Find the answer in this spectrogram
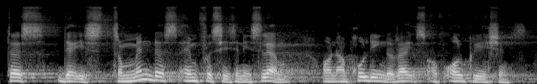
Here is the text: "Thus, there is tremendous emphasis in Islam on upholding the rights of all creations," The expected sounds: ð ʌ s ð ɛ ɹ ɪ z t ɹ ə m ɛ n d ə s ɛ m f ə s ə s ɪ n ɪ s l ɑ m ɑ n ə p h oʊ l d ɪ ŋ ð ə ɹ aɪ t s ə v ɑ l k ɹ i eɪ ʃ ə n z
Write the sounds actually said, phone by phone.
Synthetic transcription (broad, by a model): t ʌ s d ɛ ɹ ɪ s t ɹ ə m ɛ n d ə s ɛ m f ə s ə s ɪ n ɪ s l ɑ m ɑ n ə p h oʊ l d ɪ ŋ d ə ɹ aɪ t s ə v ɑ l k ɹ i eɪ ʃ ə n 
